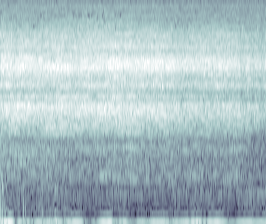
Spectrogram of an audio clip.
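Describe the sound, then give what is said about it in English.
A steady hiss of running shower water sprays without pause, bright and even throughout, with a few faint low thumps underneath and no voices. “They're in the shower now.”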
